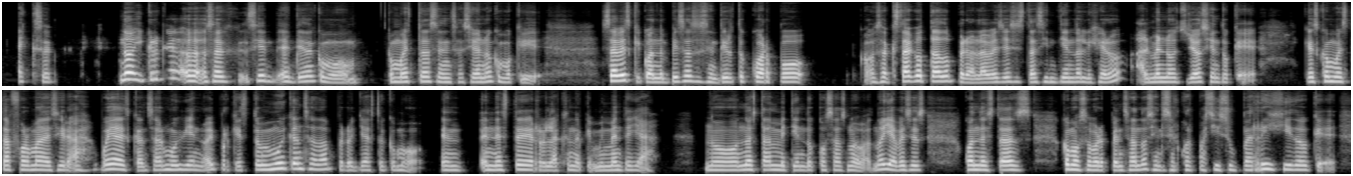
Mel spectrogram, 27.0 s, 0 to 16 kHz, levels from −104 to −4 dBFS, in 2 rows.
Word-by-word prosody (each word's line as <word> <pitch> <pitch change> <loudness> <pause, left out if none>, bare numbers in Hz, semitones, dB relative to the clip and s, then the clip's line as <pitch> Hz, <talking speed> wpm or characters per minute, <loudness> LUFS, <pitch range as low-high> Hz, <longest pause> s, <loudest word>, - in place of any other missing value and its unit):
Exac - - -6 0.6
No, 295 0 +10
y 255 -3 -3
creo 295 +2 -1
que, 345 +2 -2
o 220 -8 +4
sea, 210 0 +3 0.2
sí, 235 - -1 0.2
entiendo 205 +2 0
como 160 -7 -3 0.2
como 185 +1 +2
esta 205 +1 +1
sensación, 180 -2 -2
¿no? 205 +2 0
Como 175 -5 -4
que, 435 - -7 0.6
sabes 240 +2 +8
que 190 - -8
cuando 180 -1 +3
empiezas 205 +5 0
a - - -6
sentir 185 0 -2
tu 205 -1 -4
cuerpo, 190 -1 +2 0.5
o 185 - -3
sea, 195 +1 +1
que - - -9
está 210 - +6
agotado, 220 -1 +5
pero 175 -3 +2
a - - -3
la 165 +1 +1
vez 180 +2 0
ya 190 - -1
se 190 - -8
está 180 0 -1
sintiendo 185 0 -3
ligero, 185 - -2
al - - -1
menos 185 -1 +1
yo 180 +2 +3
siento 185 -2 -4
que, - - -4 0.5
que 195 - +2
es 190 - -3
como 210 -1 +3
esta 195 0 +1
forma 195 0 +1
de 190 - +3
decir: 185 0 -2
"Ah, - - -3
voy 215 +2 +3
a 220 - +7
descansar 185 -1 -2
muy 195 0 0
bien 195 -3 -3
hoy, - - -1
porque 200 -4 -7
estoy 175 +3 -3
muy 230 +5 +4
cansada", 225 -2 0
pero 175 -2 -5
ya 180 +2 -5
estoy 175 -1 -9
como 175 0 -8
en 180 -2 -4
en 185 0 -1
este 190 +1 +2
relax 170 0 -3
en 180 - -3
el - - -6
que - - -10
mi 165 - -5
mente 180 +1 -1
ya - - -5 0.5
no 180 0 +1
no 195 +2 +1
están 195 0 -1
metiendo 175 -1 -4
cosas 180 -1 -4
nuevas, 175 -2 -3
¿no? 205 - -2
Y 220 - +5
a 185 - +2
veces 185 0 -1 0.4
cuando 195 0 +3
estás 185 0 +2 0.3
como 205 -2 +5
sobrepensando, 180 +2 0
sientes 180 -2 -4
el 180 - -8
cuerpo 190 -1 -6
así 190 +3 -4
superrígido, 195 +1 -1
que - - -6
190 Hz, 210 wpm, -23 LUFS, 180-205 Hz, 0.6 s, No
